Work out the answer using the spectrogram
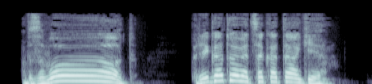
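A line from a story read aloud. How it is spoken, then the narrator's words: Rousing battle yell. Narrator (Russian): Он орал так, чтобы храбрые почувствовали за спиной крылья, а слабые собрались с духом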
